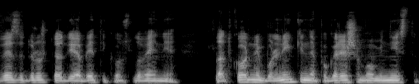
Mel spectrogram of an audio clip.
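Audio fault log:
Nothing stood out on listening to the speech at any point.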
